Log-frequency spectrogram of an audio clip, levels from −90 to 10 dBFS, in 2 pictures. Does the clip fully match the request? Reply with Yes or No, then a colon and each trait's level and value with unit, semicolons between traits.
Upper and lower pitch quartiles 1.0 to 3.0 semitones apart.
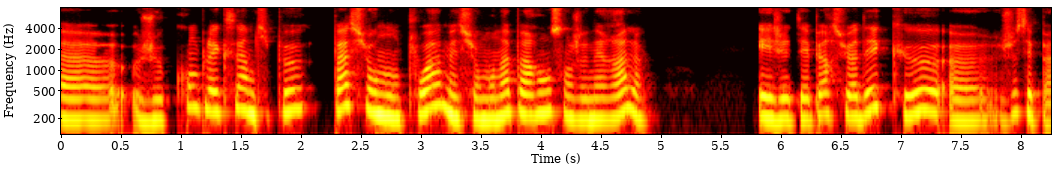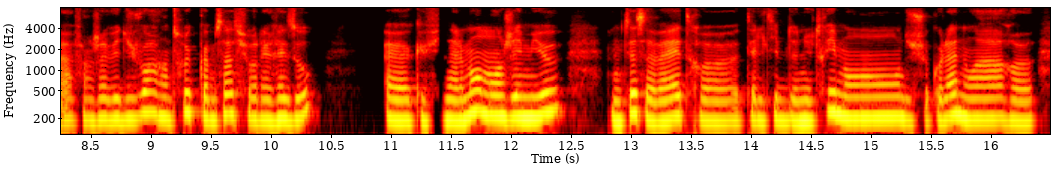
No: average, 3.7 semitones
